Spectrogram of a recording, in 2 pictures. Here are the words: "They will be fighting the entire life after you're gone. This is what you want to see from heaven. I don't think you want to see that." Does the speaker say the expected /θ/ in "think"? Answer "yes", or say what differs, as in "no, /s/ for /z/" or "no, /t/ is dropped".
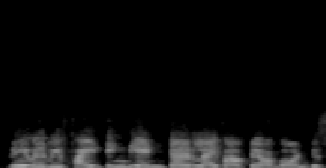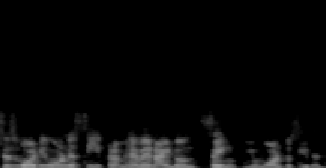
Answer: no, /s/ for /θ/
